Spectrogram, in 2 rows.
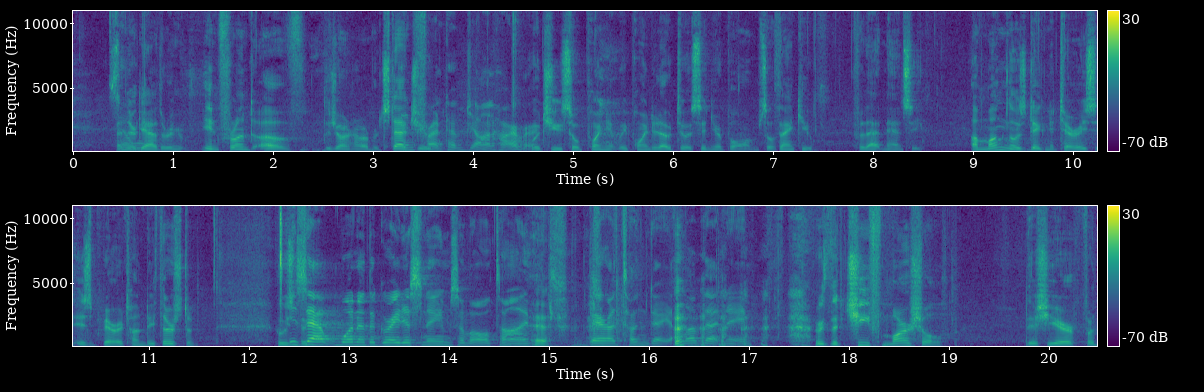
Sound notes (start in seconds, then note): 16.2 chuckles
